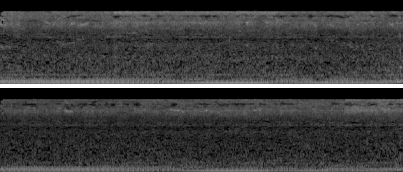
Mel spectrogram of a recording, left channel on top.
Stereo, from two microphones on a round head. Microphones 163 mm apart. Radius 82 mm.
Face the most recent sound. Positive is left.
No sound to turn to.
